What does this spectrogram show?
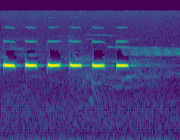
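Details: Repeated song of a great tit from a garden birds recording: six identical clear ringing notes in just over a second, evenly spaced, ending abruptly, with a faint higher thin sound trailing after.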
